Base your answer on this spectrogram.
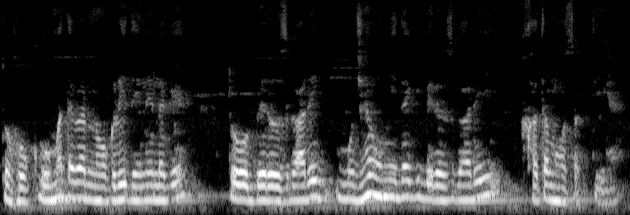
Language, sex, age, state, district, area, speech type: Urdu, male, 18-30, Delhi, North West Delhi, urban, spontaneous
